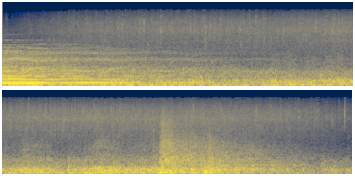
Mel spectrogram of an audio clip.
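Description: The last notes of the background music die away in the first half-second, leaving a low, noisy wash like rain and thunder in the soundtrack. It swells briefly about eight seconds in, then fades out.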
